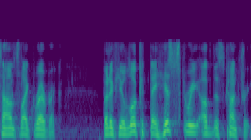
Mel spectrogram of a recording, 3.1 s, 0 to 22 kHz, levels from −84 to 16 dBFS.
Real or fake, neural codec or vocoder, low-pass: real; none; 7.2 kHz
